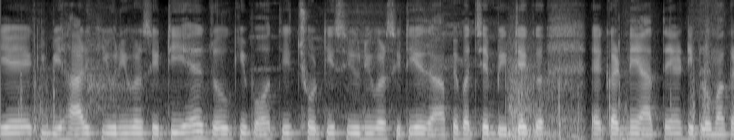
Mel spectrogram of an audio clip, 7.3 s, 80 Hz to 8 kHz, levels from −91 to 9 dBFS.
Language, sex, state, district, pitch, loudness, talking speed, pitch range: Hindi, male, Bihar, West Champaran, 120 Hz, -18 LUFS, 205 wpm, 115-120 Hz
